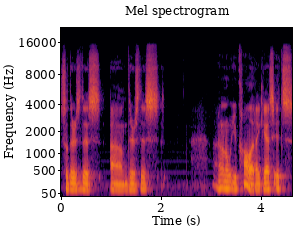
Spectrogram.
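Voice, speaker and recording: Vocal fry colors the medium-pitched voice of a man speaking with an American accent. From United States. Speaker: professor of European languages. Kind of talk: interview conversation. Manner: halting, many fillers and repetitions.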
